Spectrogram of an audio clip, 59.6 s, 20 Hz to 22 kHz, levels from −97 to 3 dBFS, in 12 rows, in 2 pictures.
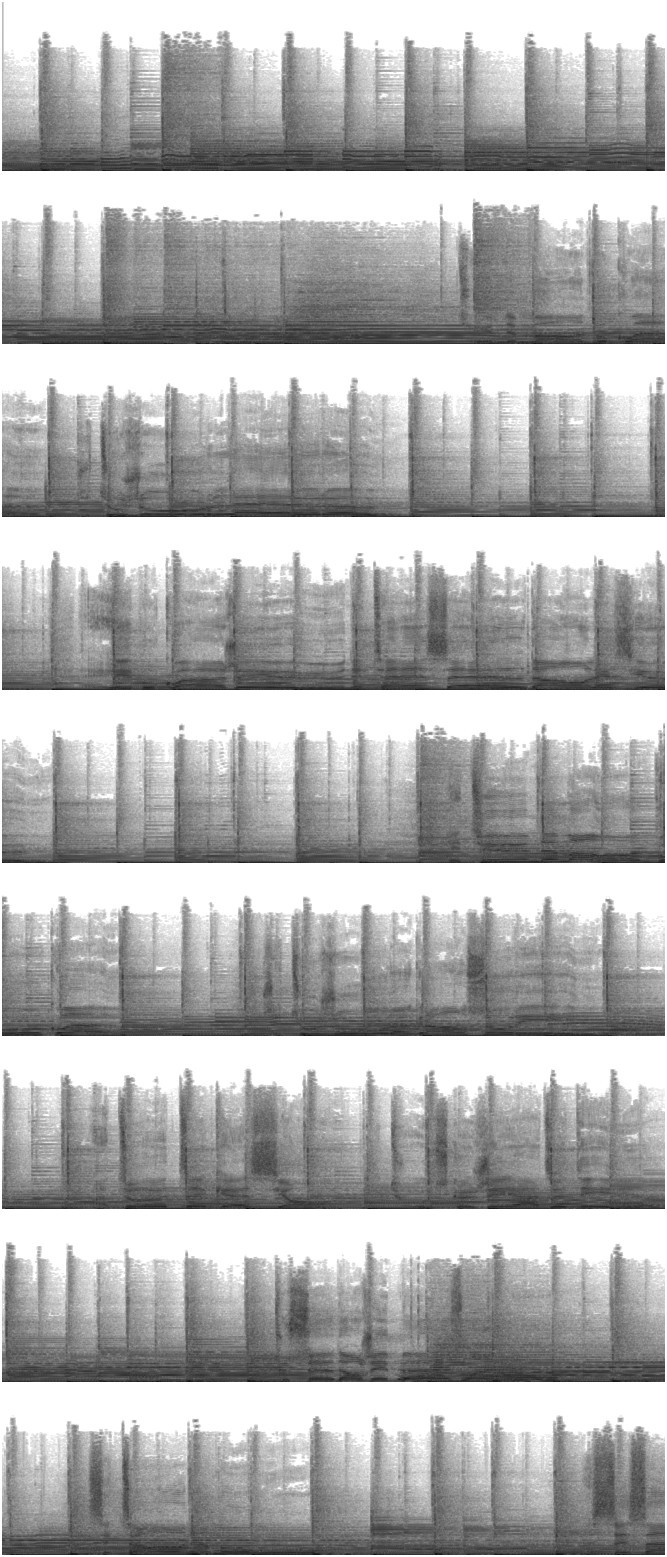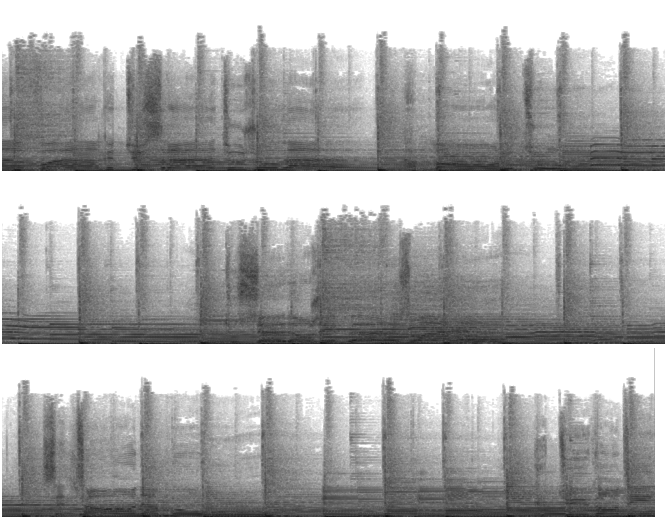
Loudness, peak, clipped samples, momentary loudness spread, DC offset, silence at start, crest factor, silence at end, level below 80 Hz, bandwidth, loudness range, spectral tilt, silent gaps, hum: -15 LUFS; 0 dBFS; under 0.1%; 5 LU; under 0.1%; 0 s; 14 dB; 0 s; -24 dBFS; 18 kHz; 3 LU; -5 dB/octave; none; none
